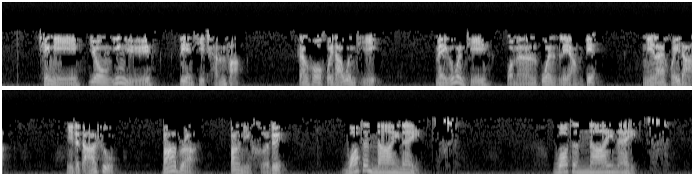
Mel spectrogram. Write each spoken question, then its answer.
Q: What are 9 eighths?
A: 72。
